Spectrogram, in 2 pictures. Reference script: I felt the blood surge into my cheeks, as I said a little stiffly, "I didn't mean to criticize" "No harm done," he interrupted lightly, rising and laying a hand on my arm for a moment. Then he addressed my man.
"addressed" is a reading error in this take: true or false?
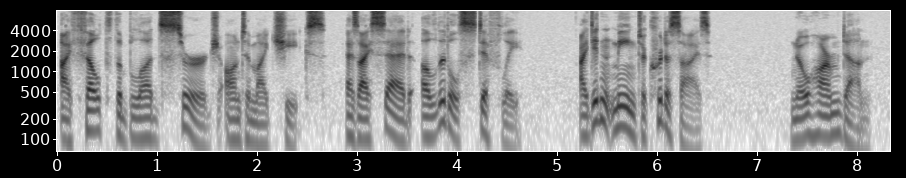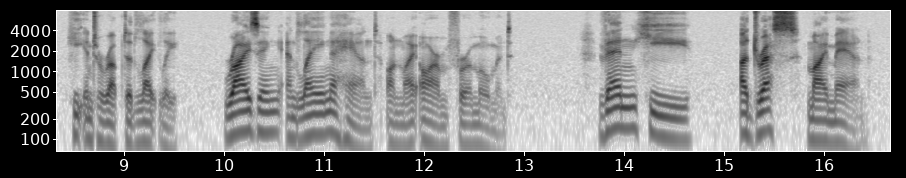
true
